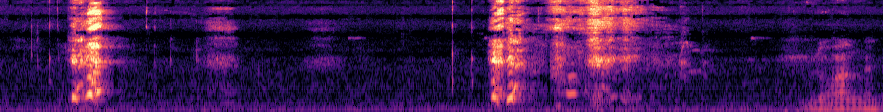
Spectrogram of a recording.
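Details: Baby's hiccups: two abrupt, sharp hiccups about three seconds apart, followed by soft fussing sounds; ordinary infant hiccups.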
